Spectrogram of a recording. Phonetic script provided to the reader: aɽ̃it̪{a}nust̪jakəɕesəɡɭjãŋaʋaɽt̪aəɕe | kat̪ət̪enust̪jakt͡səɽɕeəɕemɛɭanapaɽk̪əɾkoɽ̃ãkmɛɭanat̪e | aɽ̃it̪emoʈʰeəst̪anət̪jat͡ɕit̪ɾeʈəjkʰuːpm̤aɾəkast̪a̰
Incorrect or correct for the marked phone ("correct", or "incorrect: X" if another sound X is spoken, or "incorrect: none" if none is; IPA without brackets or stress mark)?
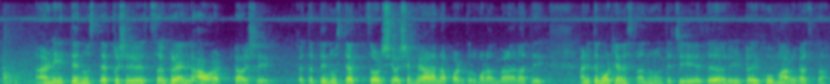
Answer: incorrect: e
